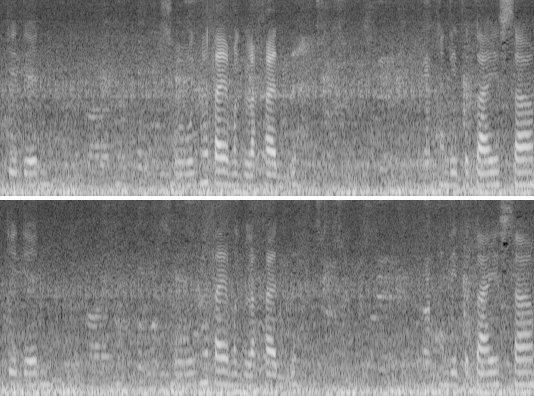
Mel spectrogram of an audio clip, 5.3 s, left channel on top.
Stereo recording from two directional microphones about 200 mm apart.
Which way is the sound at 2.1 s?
10° right (ahead or behind).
